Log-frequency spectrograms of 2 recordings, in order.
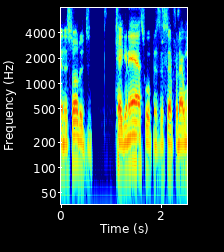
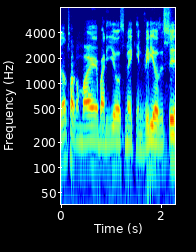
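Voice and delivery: ordinary talk, nothing marked

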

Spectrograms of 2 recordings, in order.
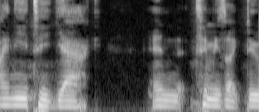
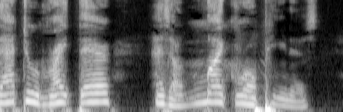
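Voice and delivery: acted, sloppy, high, drawn-out drunken holler; 5 semitones higher, 4 dB louder than usual. Retelling what a drunk man yelled at a house party, retelling a drunk yell. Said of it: "he points to this dude and he yells".

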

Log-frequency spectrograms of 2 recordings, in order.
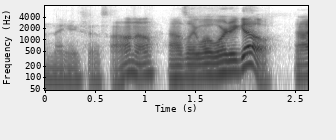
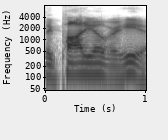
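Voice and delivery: normal talking voice

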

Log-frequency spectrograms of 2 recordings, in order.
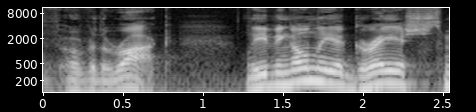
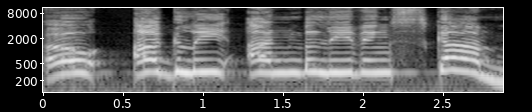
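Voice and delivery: very high, very slow, drawn-out outcry; 4 dB louder than usual. Narrator reads the high priest's reply to a doubter, crying out. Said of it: "cried the High Priest".

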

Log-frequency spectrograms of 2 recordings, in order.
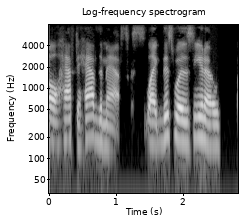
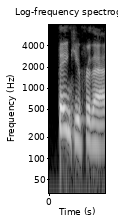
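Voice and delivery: mock talking while laughing. Retelling what the officiant said after the vows: imitating someone laughing while talking. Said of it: "he was laughing so hard, and he goes".

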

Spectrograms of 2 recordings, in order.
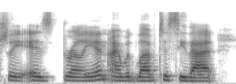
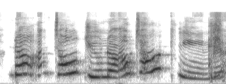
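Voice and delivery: put-on very high, sulky, petulant toddler whine; 6 dB louder than usual. Mocking a man who demanded no talking during the break, imitating Leon as petulant toddler. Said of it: "He sounded like a petulant toddler".

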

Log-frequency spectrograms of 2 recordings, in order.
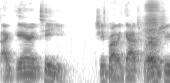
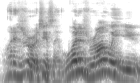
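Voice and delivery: laughing delivery, pitched higher; 9 semitones higher than usual. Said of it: "she's, like, laughing".

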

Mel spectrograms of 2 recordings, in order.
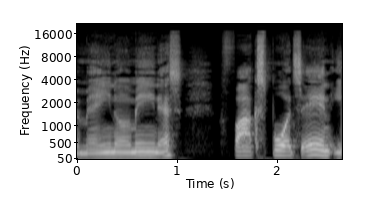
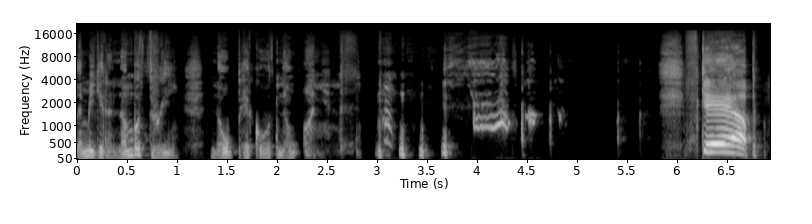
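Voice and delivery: loud, slow delivery with swooping, swinging pitch; 5 dB louder than usual. Ordering a number three with no pickles, in the Shannon Sharpe voice. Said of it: "You gotta say unorthodox shit in the Shannon Sharp voice".

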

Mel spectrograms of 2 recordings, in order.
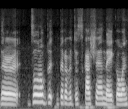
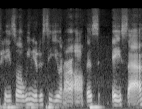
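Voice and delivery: normal talking voice

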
